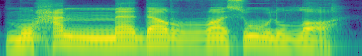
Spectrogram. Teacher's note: there should also be idgham in this case between the noon of tanween and the ra which follows the word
